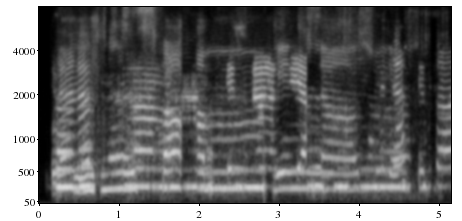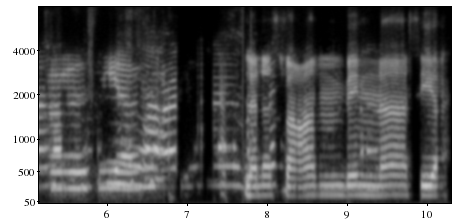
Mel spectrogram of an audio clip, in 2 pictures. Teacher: And because there's a ba here following the tanween. Okay, so we transform the quality of tanween into a mim sound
